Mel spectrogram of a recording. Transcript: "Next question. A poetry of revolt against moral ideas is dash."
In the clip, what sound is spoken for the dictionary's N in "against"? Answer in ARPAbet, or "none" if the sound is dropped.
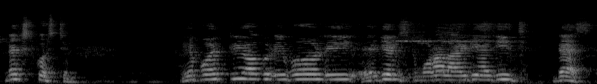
N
